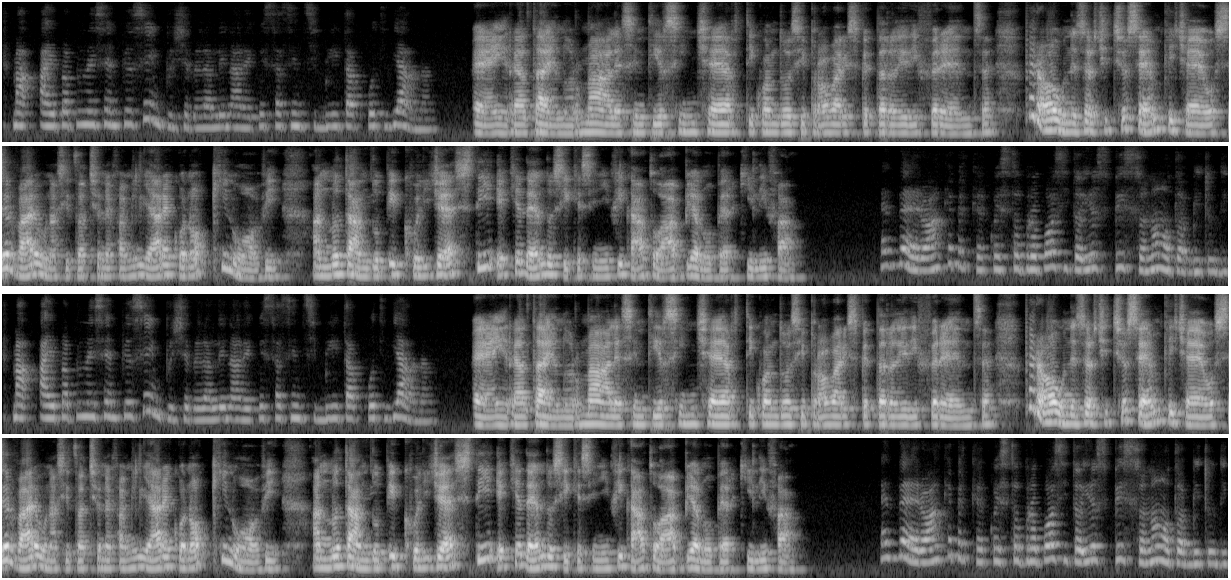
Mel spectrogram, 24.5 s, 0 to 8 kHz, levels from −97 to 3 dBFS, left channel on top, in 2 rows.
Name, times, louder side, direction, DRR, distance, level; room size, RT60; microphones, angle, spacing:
voice 1, 0.0-4.3 15.8-16.1 21.0-24.5, right 2 dB, 70° right, 1.4 m, -35 dB
voice 2, 4.7-20.2, right 3 dB, 25° right, 1.7 m, -23 dB
5.9 x 5.0 x 3.3 m
head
